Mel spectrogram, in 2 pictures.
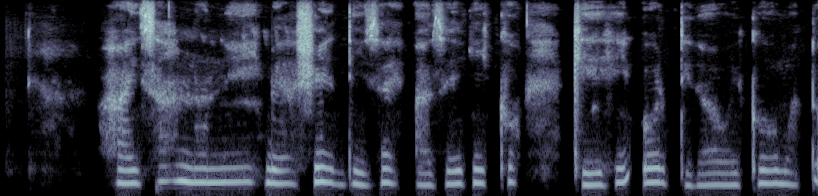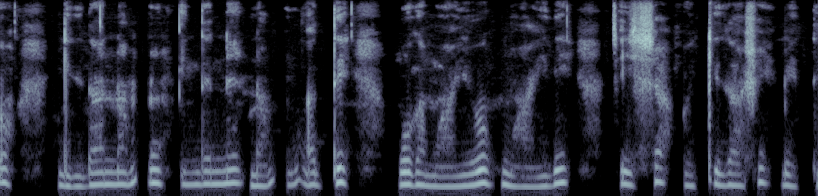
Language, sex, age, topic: Gamo, female, 25-35, government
